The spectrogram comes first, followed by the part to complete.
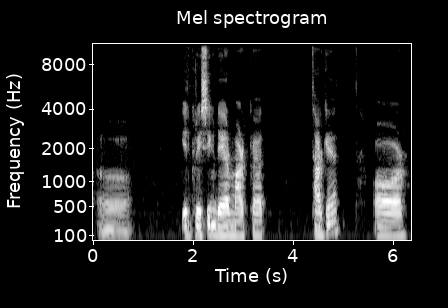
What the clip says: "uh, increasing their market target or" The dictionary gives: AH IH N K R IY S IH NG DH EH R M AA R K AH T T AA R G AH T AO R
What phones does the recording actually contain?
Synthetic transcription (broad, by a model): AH IH N K R IY S IH NG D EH R M AA R K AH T T AA R G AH T AO R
